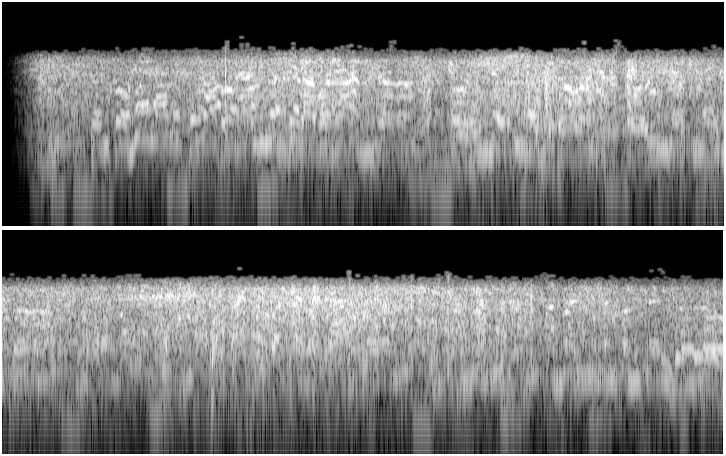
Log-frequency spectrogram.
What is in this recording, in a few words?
5910.1kHz; コロンビア; Marfil Estereo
